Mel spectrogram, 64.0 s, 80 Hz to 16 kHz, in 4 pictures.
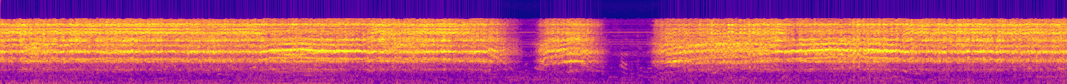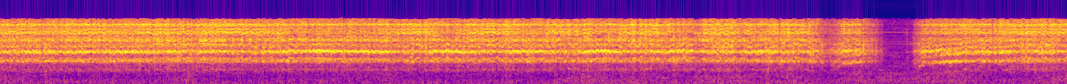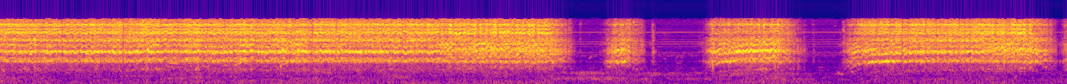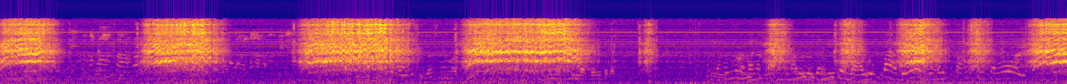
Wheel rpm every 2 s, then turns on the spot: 160, 160, 160, 140, 50, 120, 160, 160, 160, 160, 160, 160, 160, 160, 100, 130, 160, 160, 160, 160, 70, 80, 70, 140, 50, 60, 70, 60, 70, 0, 20, 30.
none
